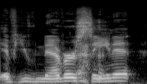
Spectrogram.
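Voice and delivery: ordinary delivery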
